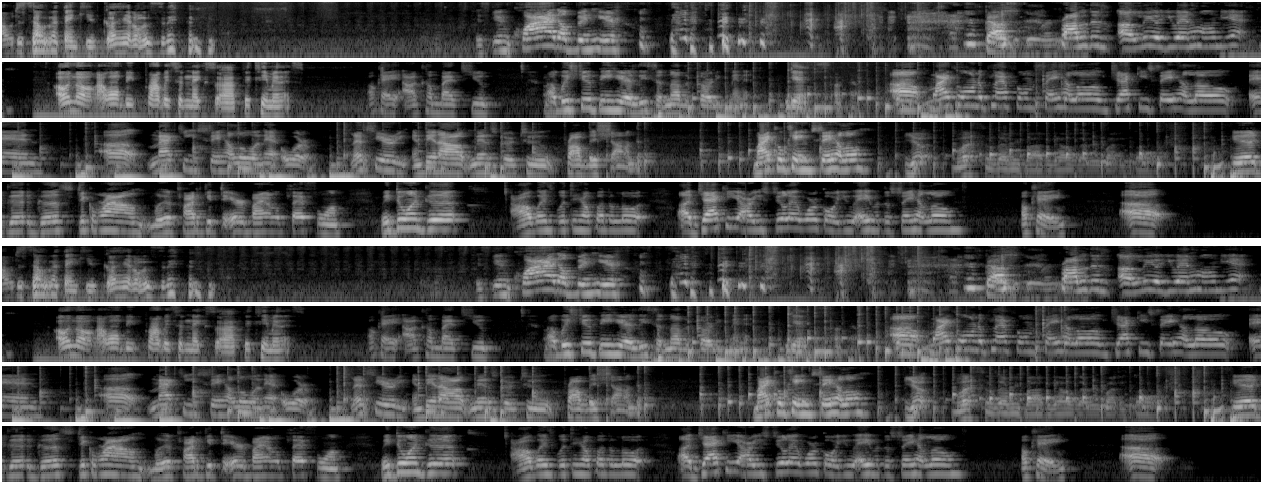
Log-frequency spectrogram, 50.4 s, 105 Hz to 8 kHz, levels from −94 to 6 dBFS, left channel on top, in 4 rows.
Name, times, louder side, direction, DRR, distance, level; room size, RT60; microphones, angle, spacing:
voice 1, 0.0-2.0 6.7-6.8 7.2-7.5 9.1-10.6 12.9-15.5 18.0-18.1 20.4-20.7 21.1-21.2, left 5 dB, 50° left, 0.4 m, -33 dB
Tearing, 1.9-10.1, right 2 dB, 5° right, 1.2 m, -53 dB
voice 2, 4.7-6.5 6.8-6.9 7.2-7.3 8.0-8.5 9.1-9.2 9.6-10.1 10.6-12.4 16.3-17.5 18.0-20.1 21.5-25.6 26.2-28.3 28.7-31.6 32.7-33.9 37.5-41.2 41.6-42.3 42.9-44.2 44.5-47.4 48.0-48.4 49.0-49.4, left 3 dB, 20° left, 0.7 m, -34 dB
sound 1, 19.0-22.3 22.9-23.4 25.3-30.6 31.1-31.7 32.2-33.5 33.9-37.6, right 2 dB, 25° right, 0.5 m, -39 dB
voice 3, 34.2-36.9, right 2 dB, 70° right, 1.4 m, -45 dB
12.0 x 6.2 x 4.0 m
head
